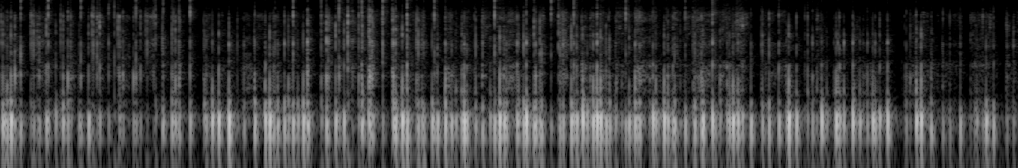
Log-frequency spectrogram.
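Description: Long nails tap rapidly and continuously on the cover of a green cloth-covered hardcover book lying flat, at times with one hand. The taps are short, dry and dull with a mid-range thud and almost no ring.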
